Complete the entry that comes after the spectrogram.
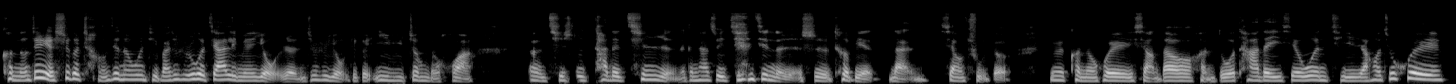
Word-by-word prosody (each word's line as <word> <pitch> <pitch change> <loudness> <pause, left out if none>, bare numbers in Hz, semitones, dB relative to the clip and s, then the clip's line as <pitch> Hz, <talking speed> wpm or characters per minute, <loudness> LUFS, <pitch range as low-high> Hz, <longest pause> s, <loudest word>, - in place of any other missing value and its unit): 可 265 - -1
能 190 +1 -1
这 305 +5 +5
也 205 - +7
是 285 +9 -3
个 255 - +5
常 185 0 -8
见 260 0 +2
的 225 0 -2
问 220 -1 -1
题 200 -2 -4
吧， 190 0 -1
就 225 +2 -1
是 225 - -3
如 230 - +3
果 245 - +7
家 215 0 +3
里 215 -2 +2
面 175 -1 -2
有 175 - +2
人， 270 +1 -2
就 215 - -5
是 205 -2 -3
有 165 - -2
这 160 - -8
个 165 - -4
抑 200 - -4
郁 175 -2 -6
症 185 -3 -4
的 - - -6
话， - - -3 0.5
呃， 185 -5 -3
其 190 +5 -4
实 185 -1 -5
她 215 - -2
的 190 -2 +2
亲 220 +5 -2
人， 175 - -2
跟 190 -1 -3
她 200 0 -1
最 190 -2 0
接 220 +7 0
近 230 -4 +1
的 160 - 0
人 115 -5 -5
是 170 -4 -2
特 200 -5 0
别 - - -2
难 235 -3 -2
相 170 -5 -1
处 - - -7
的。 - - -4 0.4
因 200 - -3
为 195 - 0
可 195 0 -3
能 160 0 -1
会 175 -3 +4
想 - - -3
到 170 0 +4
很 155 - -6
多 165 +4 +2
她 190 -2 -2
的 180 0 +4
一 175 +1 +1
些 190 +3 -1
问 195 +1 +2
题， 170 -3 -3
然 170 +1 0
后 205 - -1
就 265 +6 +1
会 240 -6 +6
190 Hz, 290 characters per minute, -23 LUFS, 175-215 Hz, 0.5 s, 也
